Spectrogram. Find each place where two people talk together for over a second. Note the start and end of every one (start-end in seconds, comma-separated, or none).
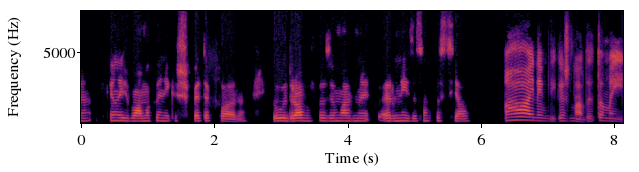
none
